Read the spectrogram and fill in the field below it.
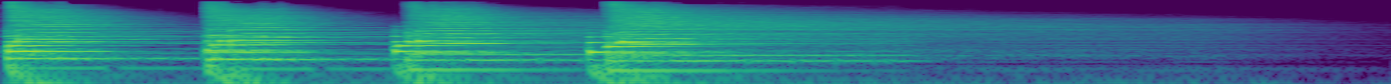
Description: Comedy cartoon wah wah wah fail trumpets

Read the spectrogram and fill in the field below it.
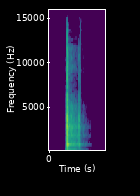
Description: Selection button interface classic

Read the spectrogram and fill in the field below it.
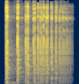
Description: Table tennis ping pong balls drop on table

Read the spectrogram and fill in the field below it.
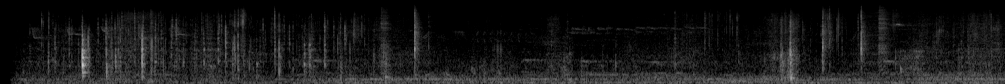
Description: Potting plants nature garden ambience

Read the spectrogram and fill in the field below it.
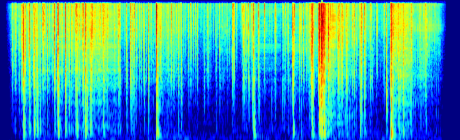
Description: Ice heavy pressure crack

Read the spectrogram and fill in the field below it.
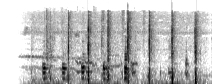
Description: Chickens flapping wings

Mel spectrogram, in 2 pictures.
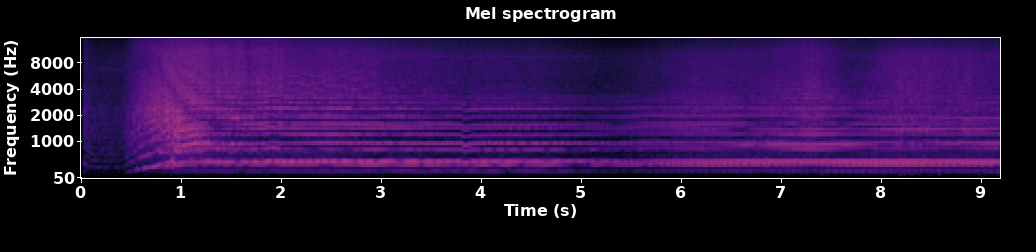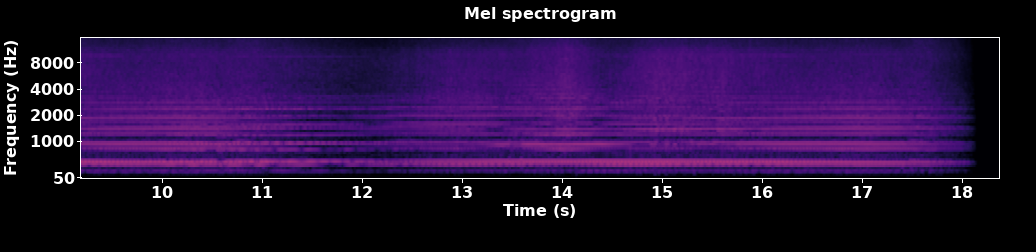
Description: Buzzing drone flying movement noise

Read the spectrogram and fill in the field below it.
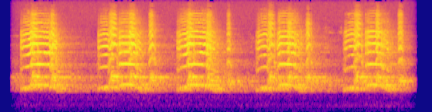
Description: Common crane call grus grus

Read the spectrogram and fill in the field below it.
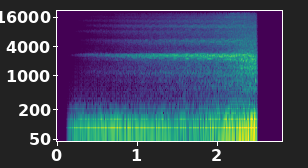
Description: Granular madness riser

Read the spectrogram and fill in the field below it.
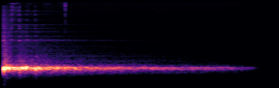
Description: Submarine sonar ping scan single beep

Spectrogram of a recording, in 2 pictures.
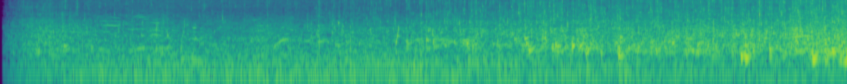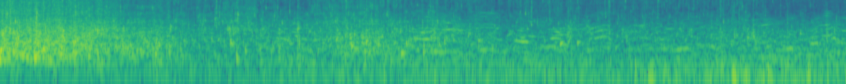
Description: Gentle ocean waves people chatter

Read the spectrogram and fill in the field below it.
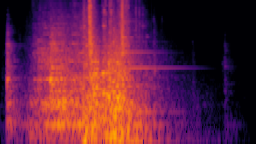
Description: Armored tank cannon loading

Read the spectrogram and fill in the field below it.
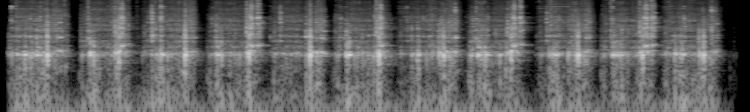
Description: Rusty throttle controller friction movement

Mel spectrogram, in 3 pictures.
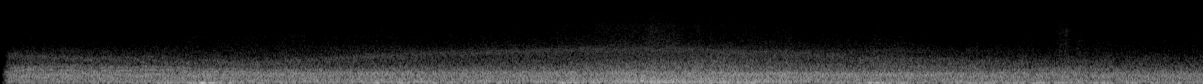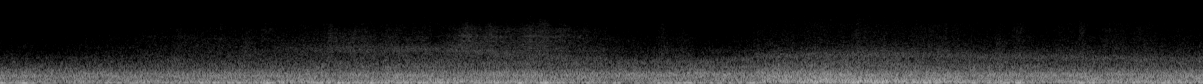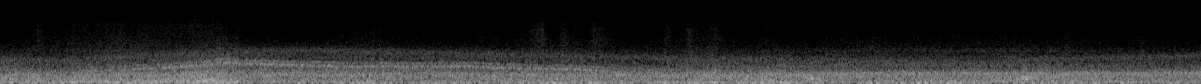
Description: Snowstorm icy wind blowing

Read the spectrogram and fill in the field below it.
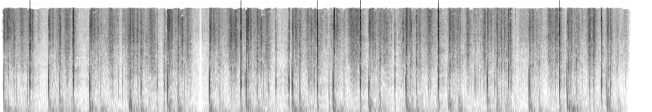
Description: Flip flops run on concrete

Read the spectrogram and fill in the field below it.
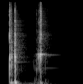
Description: Stapler stationery office push and pull

